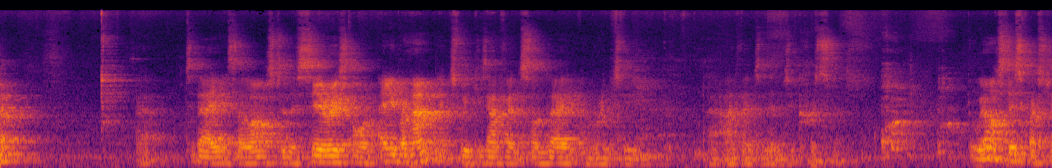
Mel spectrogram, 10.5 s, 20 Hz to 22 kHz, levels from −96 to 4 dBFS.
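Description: No technical faults can be heard in this clip. There are no moments that need a time or a value marked.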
